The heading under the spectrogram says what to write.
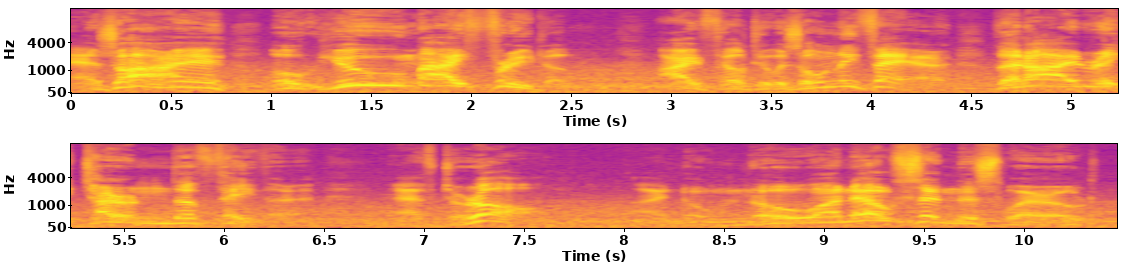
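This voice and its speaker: A man speaks in a put-on character voice at a fairly slow pace. Long pauses come often, and background noise is clearly audible. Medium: video game. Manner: formal, courteous.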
